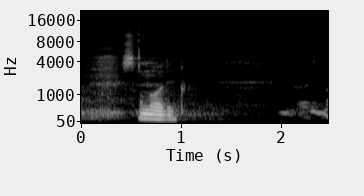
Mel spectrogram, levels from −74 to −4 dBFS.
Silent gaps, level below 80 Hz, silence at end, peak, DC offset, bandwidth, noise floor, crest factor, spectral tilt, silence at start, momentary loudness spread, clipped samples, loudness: none; -78 dBFS; 0 s; -14 dBFS; under 0.1%; 13.5 kHz; -62 dBFS; 22 dB; -6.5 dB/octave; 0 s; 24 LU; under 0.1%; -31 LUFS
